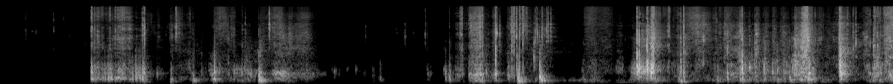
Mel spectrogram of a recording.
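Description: Box cutter slitting packing tape on a cardboard box, with crackling tearing tape and scraping cardboard in short bursts. Near the end the box is pulled open with louder, more continuous tearing and rustling.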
